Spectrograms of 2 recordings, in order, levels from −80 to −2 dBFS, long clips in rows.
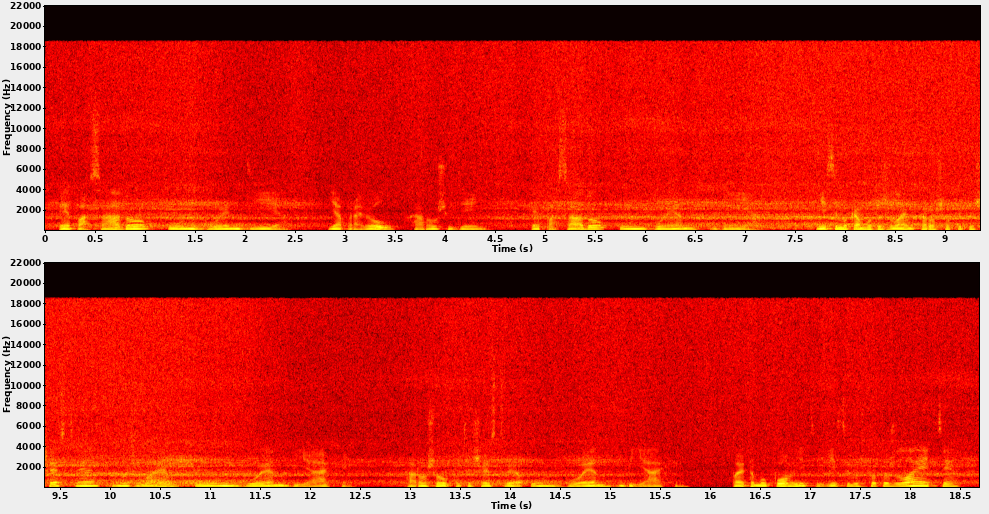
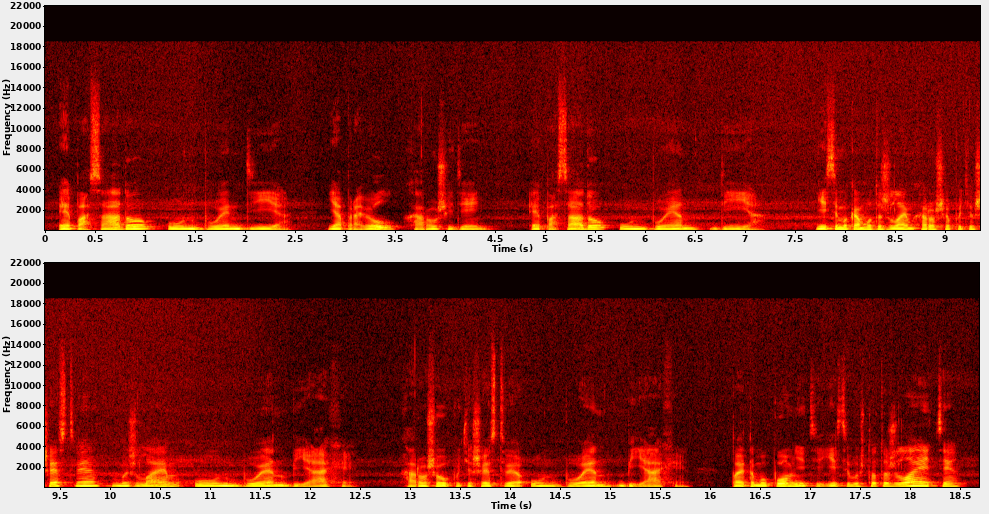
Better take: second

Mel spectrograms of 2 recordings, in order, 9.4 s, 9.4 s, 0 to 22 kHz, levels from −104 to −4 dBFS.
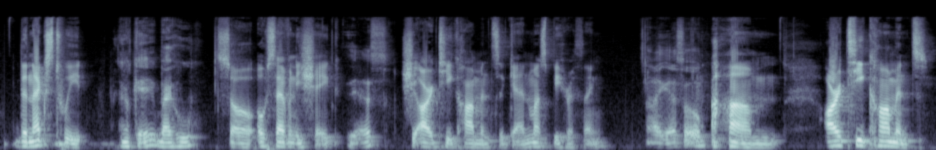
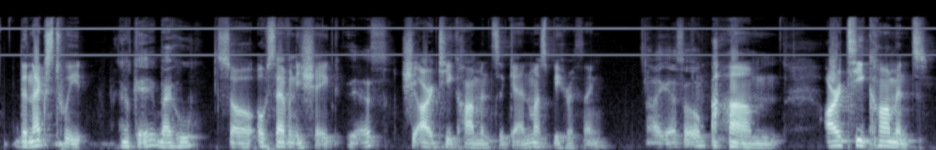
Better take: first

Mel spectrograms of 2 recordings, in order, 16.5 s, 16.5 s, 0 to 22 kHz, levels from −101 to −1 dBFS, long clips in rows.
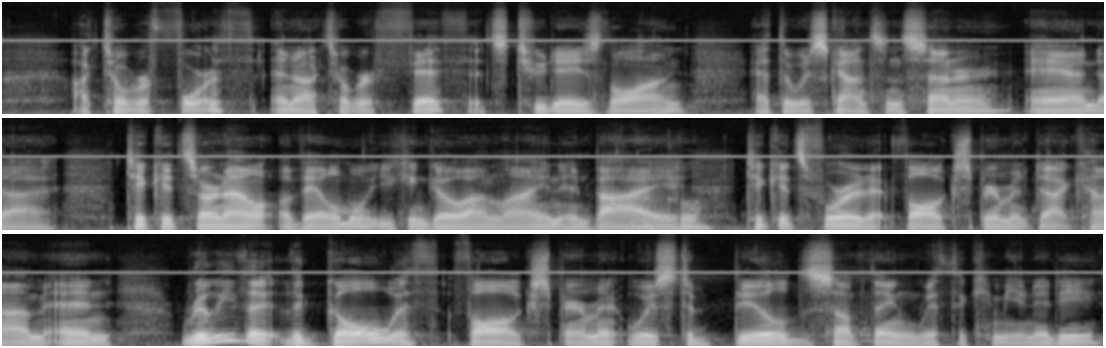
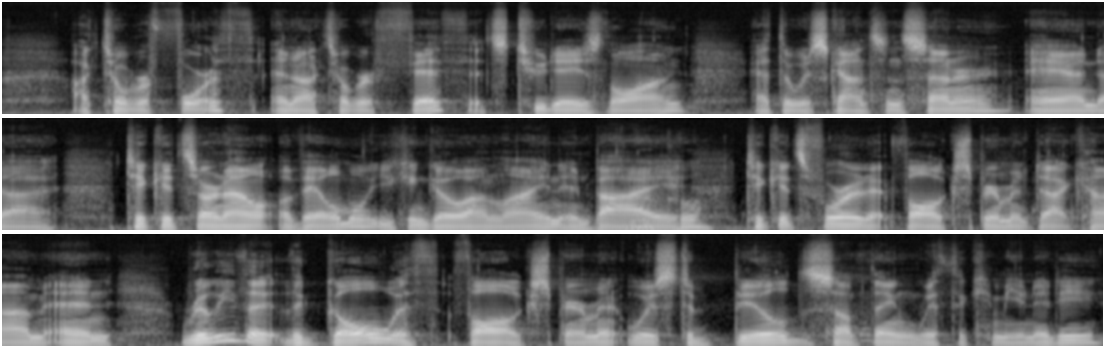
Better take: second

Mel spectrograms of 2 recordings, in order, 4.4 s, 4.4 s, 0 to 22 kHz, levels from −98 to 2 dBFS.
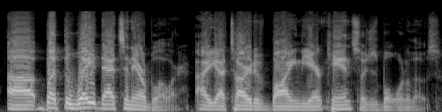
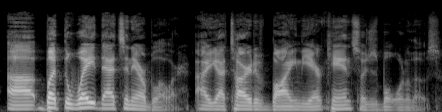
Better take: second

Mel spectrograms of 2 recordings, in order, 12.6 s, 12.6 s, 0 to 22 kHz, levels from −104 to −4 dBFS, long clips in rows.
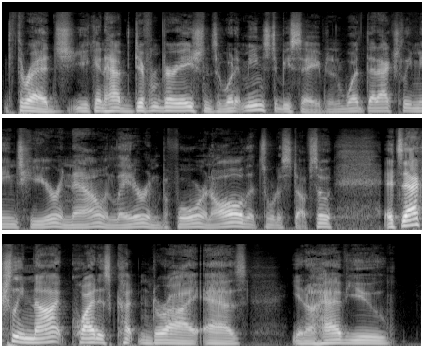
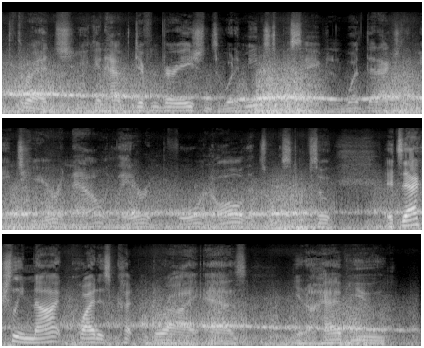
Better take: first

